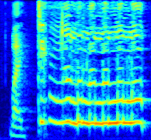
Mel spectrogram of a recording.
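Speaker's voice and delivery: high sing-song ding, la la la; comic superhero tingle sound, loud and high; spidey sense sound. Retold or imitated. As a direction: sing out a high alarm jingle. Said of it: "the official sound of spidey sense".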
